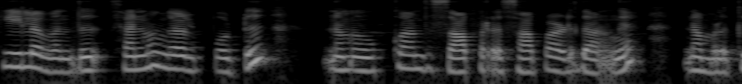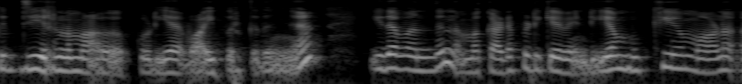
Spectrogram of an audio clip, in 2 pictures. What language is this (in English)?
Tamil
